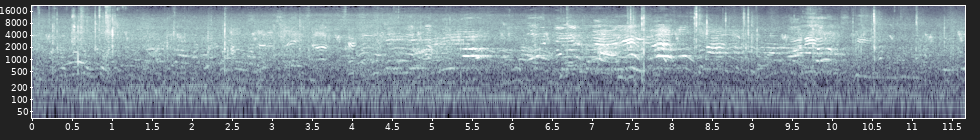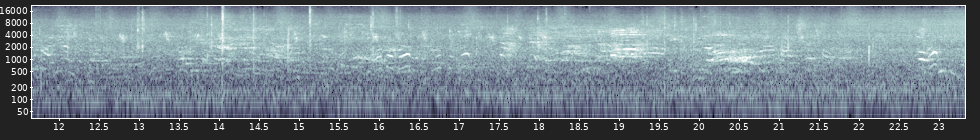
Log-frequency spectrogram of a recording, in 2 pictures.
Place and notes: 忠義廟, Luzhou Dist., New Taipei City - Children and birds singing
In the square in front of the temple, Children and birds singing
Rode NT4+Zoom H4n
